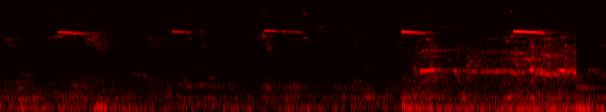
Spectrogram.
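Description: Short, high bird chirps that drop in pitch, repeating about once a second, over faint outdoor background noise. Near the end a louder noisy stretch of about two seconds, with a steady tone in it, rises under the chirps.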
